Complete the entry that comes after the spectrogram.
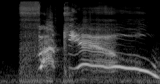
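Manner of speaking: crazed, throaty, very high, shrill creature screech. Game master voicing a bleeding manticore as it collapses, crazy guttural voice. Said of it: "you hear it say in this crazy guttural voice".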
